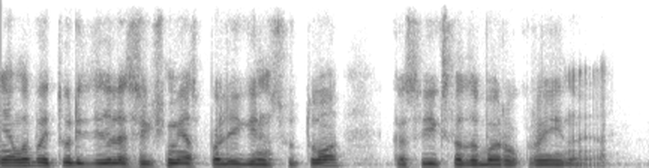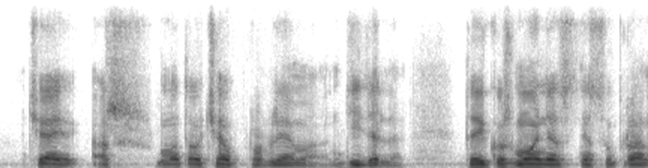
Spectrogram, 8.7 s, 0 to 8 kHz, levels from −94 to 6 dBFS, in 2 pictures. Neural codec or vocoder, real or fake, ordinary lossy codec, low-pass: none; real; Opus, 32 kbps; 7.2 kHz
